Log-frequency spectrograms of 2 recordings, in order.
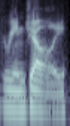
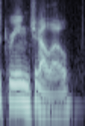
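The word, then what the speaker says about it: Green Jellÿ: For example, and I'll relate this to Weird Al, Green Jello, who is often mistakenly pronounced, their name is often mistakenly pronounced Green Jelly. it's spelled with a Y with an umlaut over it, which is a character that doesn't exist in any language, and so that's pronounced like an O, according to them.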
